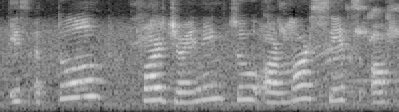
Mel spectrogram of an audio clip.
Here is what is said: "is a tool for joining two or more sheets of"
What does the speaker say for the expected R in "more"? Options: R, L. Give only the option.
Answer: R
